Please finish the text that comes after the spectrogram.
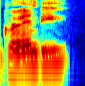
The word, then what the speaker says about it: Grande: when she said that her last name was ashley actually pronounced grandy mm-hmm yes and then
